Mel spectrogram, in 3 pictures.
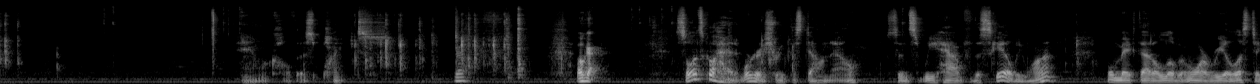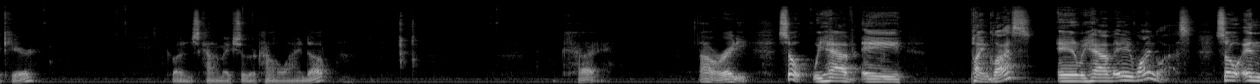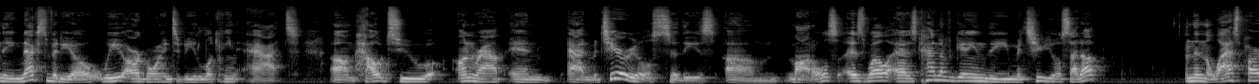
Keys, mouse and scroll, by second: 0.0 s, 2.1 click, 2.2-5.8 drag, 6.3 click, 6.6 click, 7.6 s, 8.9 click, 9.2 scroll down 1, 9.4 middle click, 10.3 middle click, 10.7 g, 12.9 click, 13.7 click, 14.2-14.9 scroll up 2, 14.9 click, 15.4 middle click, 16.6 s, 17.5 click, 17.8 scroll down 1, 17.9 middle click, 18.6 middle click, 19.9 middle click, 20.6 click, 21.0-22.3 scroll up 1, 22.3 click, 23.9 click.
